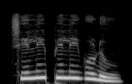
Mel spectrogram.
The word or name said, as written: ಚಿಲಿಪಿಲಿಗುಟ್ಟು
